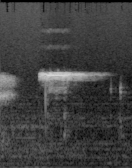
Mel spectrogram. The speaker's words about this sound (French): Attends, j'attends juste parce qu'il y a la sonnerie du téléphone, du coup.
